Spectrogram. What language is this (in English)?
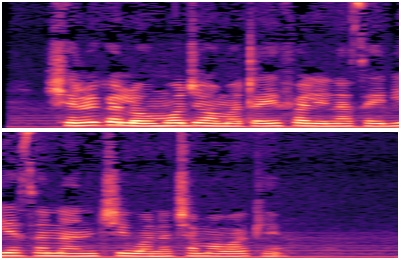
Swahili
